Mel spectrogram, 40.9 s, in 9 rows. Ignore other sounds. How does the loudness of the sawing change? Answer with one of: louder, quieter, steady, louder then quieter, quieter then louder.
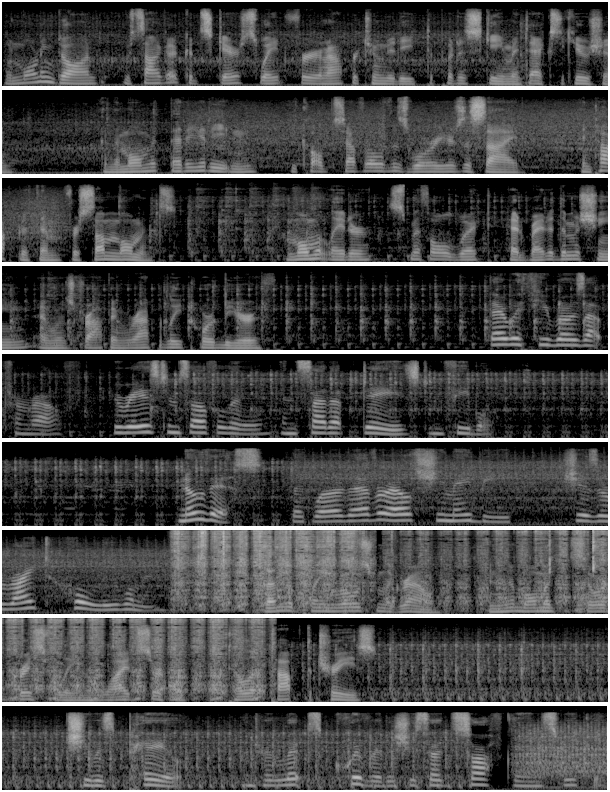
quieter then louder.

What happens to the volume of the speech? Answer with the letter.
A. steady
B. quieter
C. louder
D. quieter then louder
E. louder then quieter
A.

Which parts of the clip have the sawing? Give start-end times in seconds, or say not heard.
28.5-33.9.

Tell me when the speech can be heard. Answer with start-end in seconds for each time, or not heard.
0.0-10.4, 11.2-15.8, 17.3-21.9, 24.1-28.5, 29.2-34.6, 36.9-40.8.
